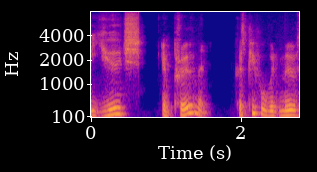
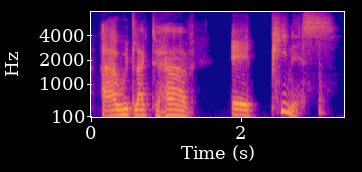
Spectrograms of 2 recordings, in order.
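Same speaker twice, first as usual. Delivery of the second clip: put-on a light, slow French accent on the line; slow French-accented Madame de Gaulle, only lightly put on; slower than usual. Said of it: "in her French accent".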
